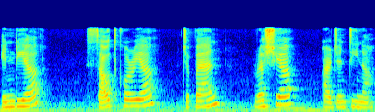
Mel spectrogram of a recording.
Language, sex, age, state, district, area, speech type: Manipuri, female, 30-45, Manipur, Imphal West, urban, spontaneous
